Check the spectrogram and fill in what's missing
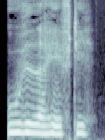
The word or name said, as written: uvederheftig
